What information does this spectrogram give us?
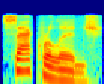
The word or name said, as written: sacrilege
